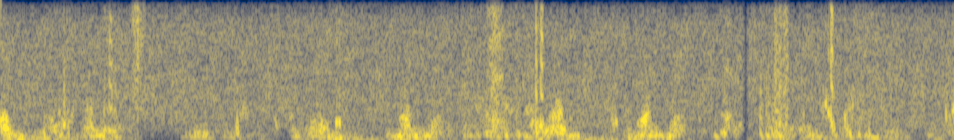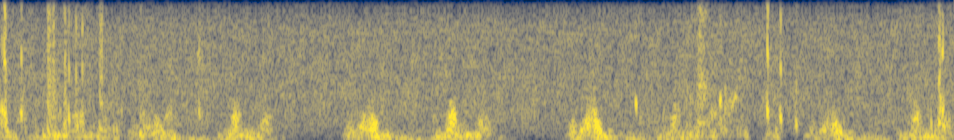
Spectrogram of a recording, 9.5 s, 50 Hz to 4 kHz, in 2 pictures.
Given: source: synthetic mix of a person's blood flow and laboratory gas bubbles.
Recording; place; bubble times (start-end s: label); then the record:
Doppler ultrasound of blood flow; precordium
0.19-0.38 s: bubbles
0.42-0.73 s: bubbles
0.90-1.08 s: bubbles
1.15-1.25 s: bubbles
1.36-1.40 s: bubbles
1.43-1.61 s: bubbles
1.64-1.73 s: bubbles
2.23-2.76 s: bubbles
3.05-3.12 s: bubbles
3.49-3.72 s: bubbles
3.77-3.96 s: bubbles
4.09-4.42 s: bubbles
4.69-5.41 s: bubbles
5.44-5.52 s: bubbles
5.59-5.64 s: bubbles
5.75-5.79 s: bubbles
7.91-7.99 s: bubbles
8.07-8.14 s: bubbles
8.19-8.53 s: bubbles
8.56-8.79 s: bubbles
9.29-9.55 s: bubbles
From the record:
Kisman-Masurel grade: 332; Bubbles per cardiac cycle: rolling drumbeat, 9 or more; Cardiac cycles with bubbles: 50 to 99%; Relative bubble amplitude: moderate (0.250 to 0.450); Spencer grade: 3 (all of the cardiac periods contain showers or single bubble signals, but not dominating or overriding the cardiac motion signals); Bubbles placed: only in the low amplitude regions of the cardiac cycle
